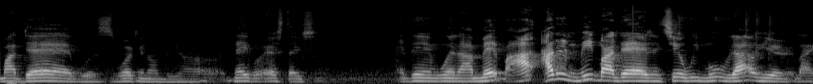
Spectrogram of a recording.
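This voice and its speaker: A man with a southern Alabama accent talks at a moderate pace. His pitch is fairly high, with ordinary pitch variation. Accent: Southern Alabama accent, audible. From Alabama, raised in Corpus Christi, Texas. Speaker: rapper. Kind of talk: podcast interview. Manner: casual.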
